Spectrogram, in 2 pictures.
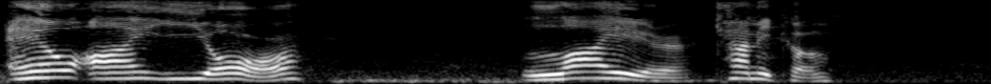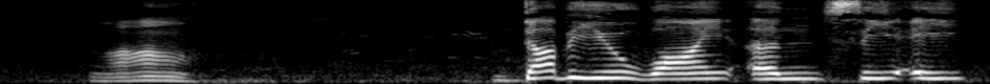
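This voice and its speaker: Slow-talking man on an expo walking tour. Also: high-pitched, expressive, slight background noise. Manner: unhurried, spells out names letter by letter. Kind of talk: casual walk-and-talk narration. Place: large indoor trade expo hall.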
